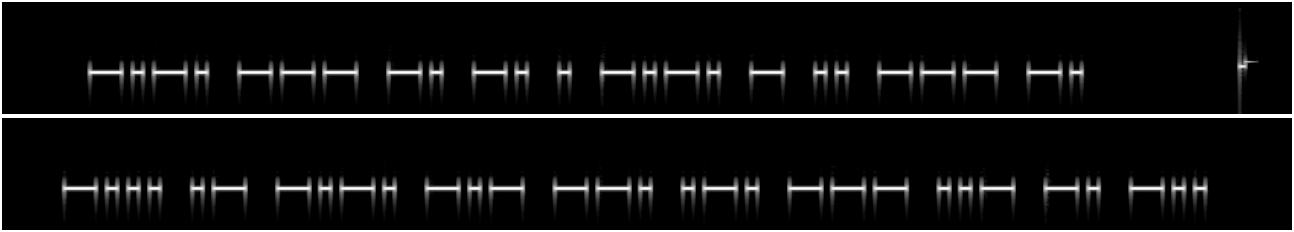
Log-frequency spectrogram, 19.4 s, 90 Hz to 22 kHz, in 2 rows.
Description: Morse code, heard as a keyed tone, about 15 wpm, 700 Hz. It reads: CONNECTION BACKGROUND
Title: Sentences from Top 1300 Words - New Word Drill - 15wpm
